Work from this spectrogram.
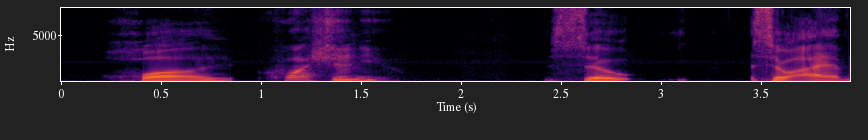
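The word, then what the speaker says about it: Hua Chenyu: Hua Chen Yu.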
